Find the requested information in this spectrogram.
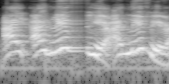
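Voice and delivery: put-on defensive young man. Tenant voiced defensively.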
